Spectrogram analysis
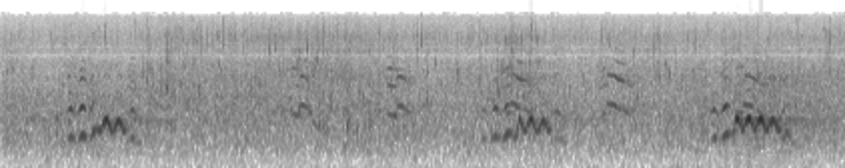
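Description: Common loon giving three short, quavering, mid-pitched calls spaced one to three seconds apart, over a steady background hiss.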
